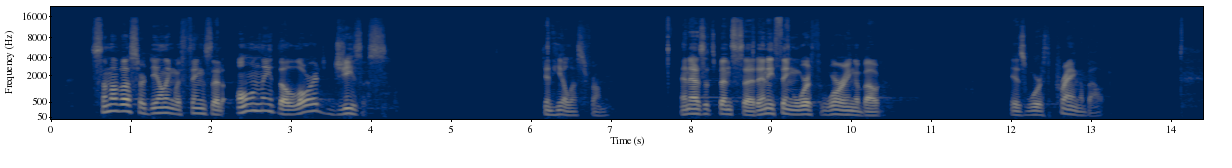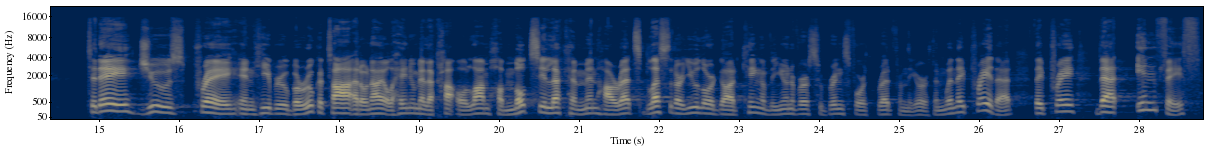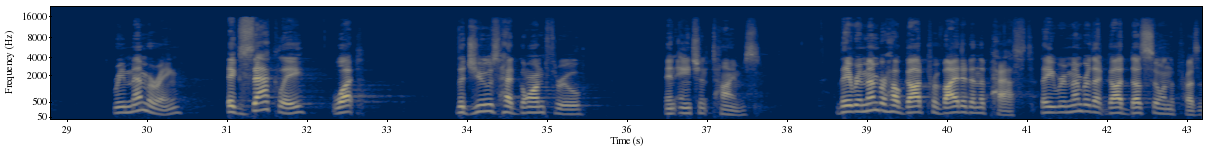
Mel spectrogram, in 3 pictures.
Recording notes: on the Third Sunday in Lent, March 12, 2023, at Central Reformed Church in Grand Rapids, Michigan.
